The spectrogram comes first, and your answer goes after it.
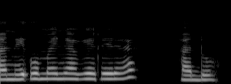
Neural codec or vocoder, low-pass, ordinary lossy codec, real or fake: codec, 16 kHz, 4 kbps, FunCodec, trained on Chinese and English, 50 frames a second; none; none; fake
